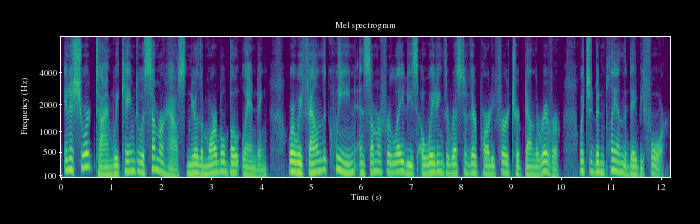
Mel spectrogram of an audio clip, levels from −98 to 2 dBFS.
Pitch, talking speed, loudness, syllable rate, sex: 140 Hz, 215 wpm, -19 LUFS, 5.2 syllables/s, male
